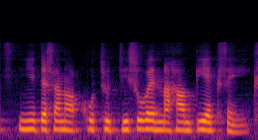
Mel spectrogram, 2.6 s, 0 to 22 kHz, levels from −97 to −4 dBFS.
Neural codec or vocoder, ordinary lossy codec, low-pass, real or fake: codec, 16 kHz, about 1 kbps, DyCAST, with the encoder's durations; none; 7.2 kHz; fake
